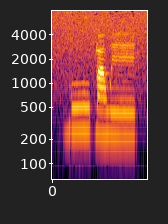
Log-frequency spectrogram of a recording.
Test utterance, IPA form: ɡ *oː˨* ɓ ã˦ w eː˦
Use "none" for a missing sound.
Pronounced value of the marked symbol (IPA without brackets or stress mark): oː˦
